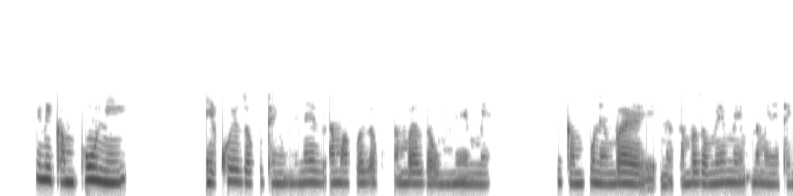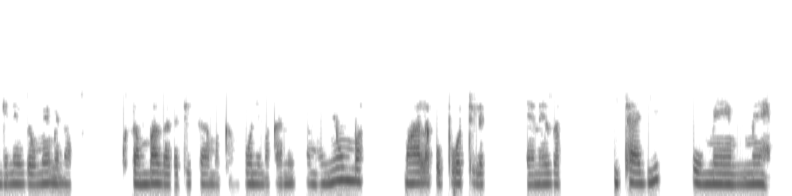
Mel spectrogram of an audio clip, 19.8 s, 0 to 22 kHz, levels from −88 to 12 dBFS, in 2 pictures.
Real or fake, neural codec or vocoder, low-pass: real; none; 3.6 kHz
